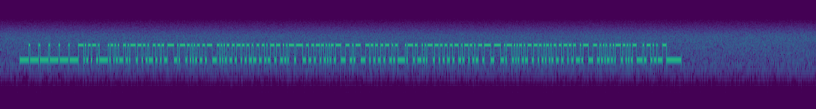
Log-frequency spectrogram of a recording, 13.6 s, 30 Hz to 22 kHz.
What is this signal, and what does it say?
RTTY (45.45 baud, 850 Hz shift), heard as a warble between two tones, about 1020 Hz centre. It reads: DUE ULTERIORI PIANETI SONO INVECE IN ATTESA DI CONFERMA.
